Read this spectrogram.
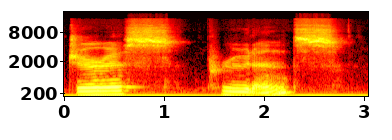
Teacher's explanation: main stress in this is on the pru syllable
